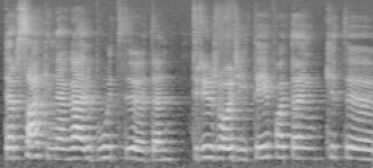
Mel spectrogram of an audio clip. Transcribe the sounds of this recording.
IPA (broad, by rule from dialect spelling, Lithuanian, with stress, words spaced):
pʲɛr ˈsɑːkʲɪnʲɛ ˈɡɐlʲ ˈbuːtʲ ˈtʲɛn tʲrʲiːs ˈʒoːd͡ʒʲɛɪ ˈtʲɛɪp oː ˈtʲɛn ˈkʲɪtʲɪ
